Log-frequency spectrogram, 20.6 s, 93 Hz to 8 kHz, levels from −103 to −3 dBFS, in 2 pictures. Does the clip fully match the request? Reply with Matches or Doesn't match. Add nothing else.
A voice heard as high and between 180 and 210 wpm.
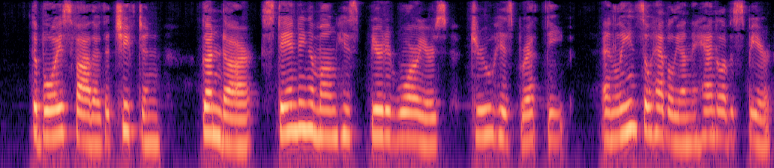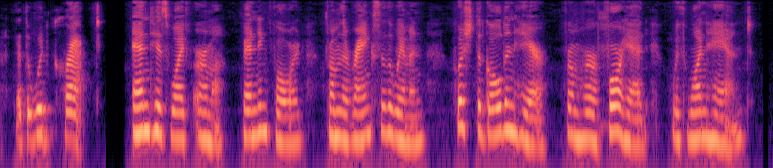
Doesn't match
